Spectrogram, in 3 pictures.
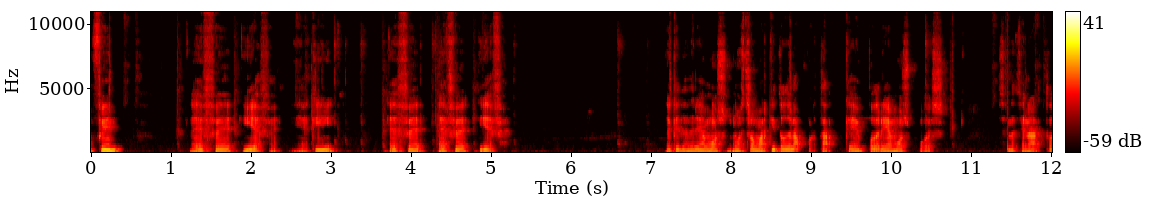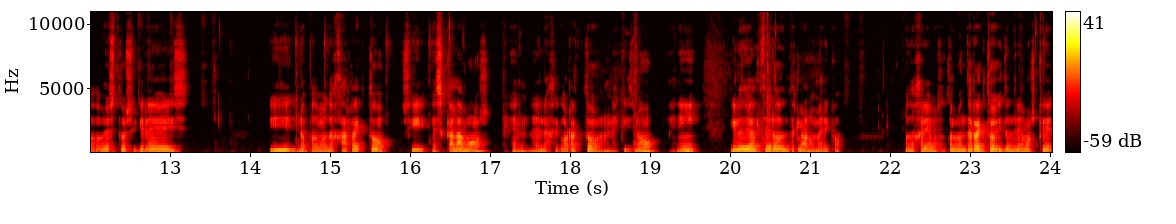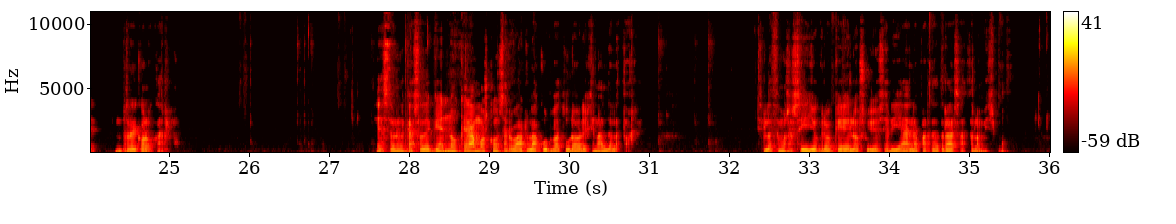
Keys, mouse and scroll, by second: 0.4 click, 1.0 f, 1.8 f, 2.5 click, 2.8 shift+middle click, 3.1 middle click, 3.6 f, 4.1 middle click, 4.3 f, 4.8 f, 5.3 middle click, 6.5-6.9 scroll down 1, 6.9 middle click, 10.8 3, 11.2 click, 11.8 shift+click, 13.7 middle click, 14.7 shift+middle click, 15.1 middle click, 16.4 s, 21.9 alt+z, 23.2 alt+z, 23.6 g, 26.0 middle click, 26.6 g, 27.2 Tab, 27.5 middle click, 28.1 alt+a, 29.4 middle click, 31.2-32.4 scroll up 2, 31.5 middle click, 32.4 Tab, 33.3 click, 33.6 Tab, 34.0 3, 34.5 click, 35.4 shift+click.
